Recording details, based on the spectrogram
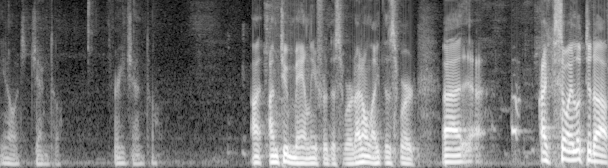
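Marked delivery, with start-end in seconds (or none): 0.0-2.0 very quiet, soft, hushed, breathy whisper. Explaining the word gentle, which feels soft-spoken: whispering the word gentle. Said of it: "kind of whisper it when I say it".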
